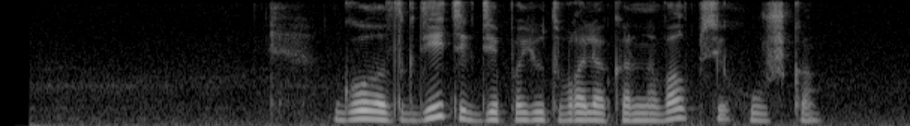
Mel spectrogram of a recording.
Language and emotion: Russian, neutral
